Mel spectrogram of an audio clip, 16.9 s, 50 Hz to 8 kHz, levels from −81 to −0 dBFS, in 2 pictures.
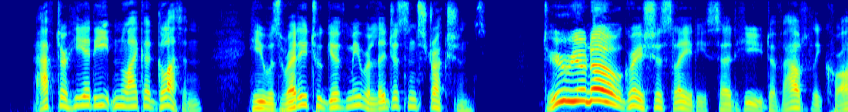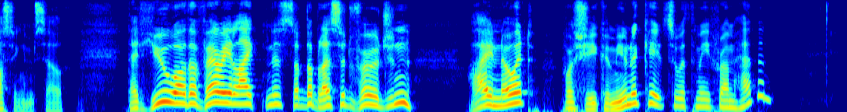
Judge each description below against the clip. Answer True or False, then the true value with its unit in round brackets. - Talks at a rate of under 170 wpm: True (160 wpm)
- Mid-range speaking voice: True (155 Hz)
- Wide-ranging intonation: True (7.9 semitones)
